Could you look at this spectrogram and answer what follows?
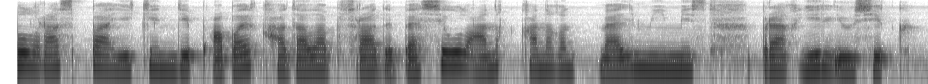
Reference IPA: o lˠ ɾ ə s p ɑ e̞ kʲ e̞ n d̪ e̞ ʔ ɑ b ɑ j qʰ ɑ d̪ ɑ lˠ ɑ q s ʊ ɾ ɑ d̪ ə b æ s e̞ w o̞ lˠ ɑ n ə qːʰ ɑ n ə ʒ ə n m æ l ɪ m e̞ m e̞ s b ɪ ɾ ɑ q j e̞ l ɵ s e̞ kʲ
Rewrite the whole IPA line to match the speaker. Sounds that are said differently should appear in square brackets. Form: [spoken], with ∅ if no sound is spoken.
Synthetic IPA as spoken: o lˠ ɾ [ɑ] s p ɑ e̞ kʲ e̞ n d̪ e̞ [p] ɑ b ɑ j qʰ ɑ d̪ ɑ lˠ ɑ [p] s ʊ ɾ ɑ d̪ ə b æ s e̞ w o̞ lˠ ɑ n ə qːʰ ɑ n ə [ʁ] ə n m æ l ɪ m e̞ m e̞ s b ɪ ɾ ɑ q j e̞ l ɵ s e̞ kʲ

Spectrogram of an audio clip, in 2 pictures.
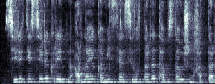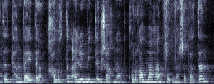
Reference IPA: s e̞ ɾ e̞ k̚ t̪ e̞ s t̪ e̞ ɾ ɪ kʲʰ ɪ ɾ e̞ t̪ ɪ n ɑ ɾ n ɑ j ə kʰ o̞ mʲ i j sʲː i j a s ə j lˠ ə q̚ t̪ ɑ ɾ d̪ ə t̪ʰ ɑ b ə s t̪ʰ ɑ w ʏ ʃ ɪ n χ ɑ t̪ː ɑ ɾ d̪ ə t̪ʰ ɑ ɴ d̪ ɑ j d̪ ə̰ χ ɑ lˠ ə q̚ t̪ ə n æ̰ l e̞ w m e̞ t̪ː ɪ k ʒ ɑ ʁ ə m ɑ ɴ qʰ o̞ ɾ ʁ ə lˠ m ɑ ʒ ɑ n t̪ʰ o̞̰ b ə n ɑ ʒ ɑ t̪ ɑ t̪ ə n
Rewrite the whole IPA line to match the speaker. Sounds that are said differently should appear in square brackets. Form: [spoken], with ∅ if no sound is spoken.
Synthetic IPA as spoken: s e̞ ɾ e̞ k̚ t̪ e̞ s t̪ e̞ ɾ ɪ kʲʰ ɪ ɾ e̞ t̪ ɪ n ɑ ɾ n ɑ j ə kʰ o̞ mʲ i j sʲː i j a s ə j lˠ ə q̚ t̪ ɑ ɾ d̪ ə t̪ʰ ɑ b ə s [t̪] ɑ w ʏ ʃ ɪ n χ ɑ t̪ː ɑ ɾ d̪ ə t̪ʰ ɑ ɴ d̪ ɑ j d̪ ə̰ χ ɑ lˠ ə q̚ t̪ ə [ɴ] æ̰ l e̞ w m e̞ t̪ː ɪ k ʒ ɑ ʁ ə [n] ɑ ɴ qʰ o̞ ɾ ʁ [ɑ] lˠ m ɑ [ʁ] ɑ n t̪ʰ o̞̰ b ə n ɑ ʒ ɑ t̪ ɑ t̪ ə n

